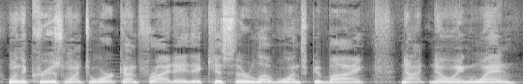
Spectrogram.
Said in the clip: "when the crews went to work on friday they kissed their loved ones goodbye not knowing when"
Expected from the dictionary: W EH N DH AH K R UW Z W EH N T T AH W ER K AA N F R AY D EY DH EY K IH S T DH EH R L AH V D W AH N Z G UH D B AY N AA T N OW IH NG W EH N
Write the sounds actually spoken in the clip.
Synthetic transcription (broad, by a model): W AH N DH AH K R UW Z W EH N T T AH W ER K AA N F R AY D EY DH EY K IH S DH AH R L AH V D W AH N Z G UH D B AY N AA T N OW IH NG W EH N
